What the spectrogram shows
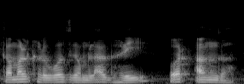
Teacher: ये सारे के सारे जो है दोस्तों कंठ से बोले जाते हैं यानी कि आप जब बोलोगे तो आपको कंठ में वाइब्रेशन जो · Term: कंठ ध्वनि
